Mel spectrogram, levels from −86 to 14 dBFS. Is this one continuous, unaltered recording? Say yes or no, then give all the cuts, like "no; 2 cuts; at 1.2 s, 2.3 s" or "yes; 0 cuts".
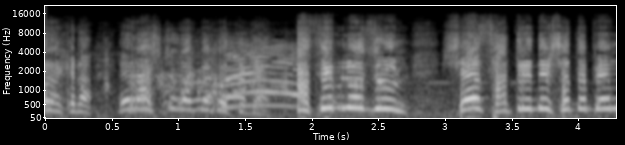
no; 1 cut; at 1.9 s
